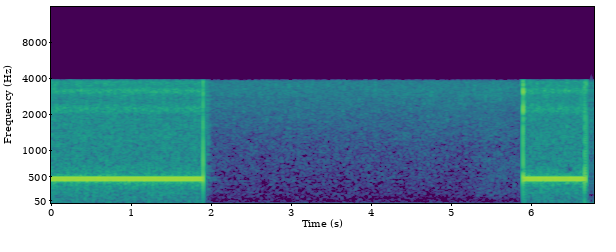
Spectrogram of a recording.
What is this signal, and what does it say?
Ringback tone (North America), 440 + 480 Hz.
